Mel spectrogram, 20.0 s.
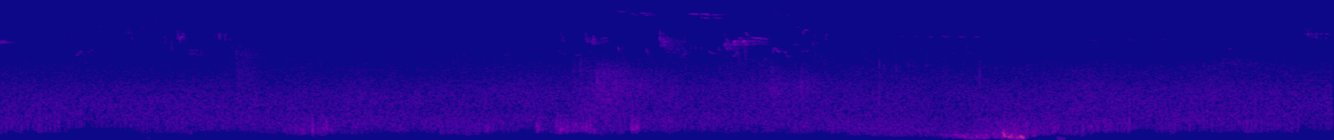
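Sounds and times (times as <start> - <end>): low rumble: 14.2 - 15.6.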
